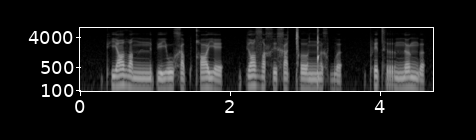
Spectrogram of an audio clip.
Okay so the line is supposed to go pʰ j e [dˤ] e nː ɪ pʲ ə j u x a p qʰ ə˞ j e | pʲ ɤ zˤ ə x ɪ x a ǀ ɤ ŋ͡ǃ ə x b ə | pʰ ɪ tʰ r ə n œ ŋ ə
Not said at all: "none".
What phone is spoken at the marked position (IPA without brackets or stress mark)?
ðˤ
